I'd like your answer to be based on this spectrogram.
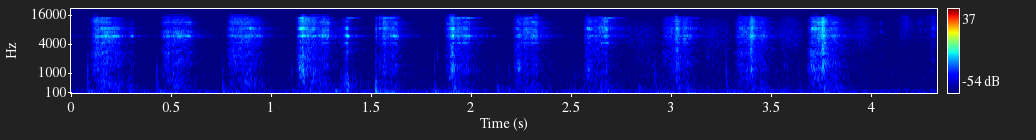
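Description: A flat metal scraper blade scrapes repeatedly along the side and toe of a brown leather boot for the right foot, held in one hand. Each stroke is a short, bright, raspy scrape over a faint low rumble, in an uneven, steady rhythm.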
